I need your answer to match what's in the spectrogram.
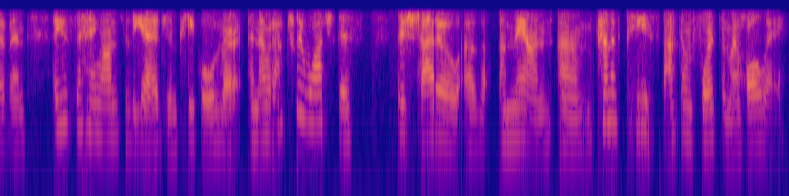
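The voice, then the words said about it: Brooklyn accent. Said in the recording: “I grew up in Brooklyn, hence the accent.”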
